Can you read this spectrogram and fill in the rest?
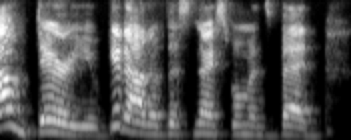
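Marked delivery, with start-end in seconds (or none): none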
